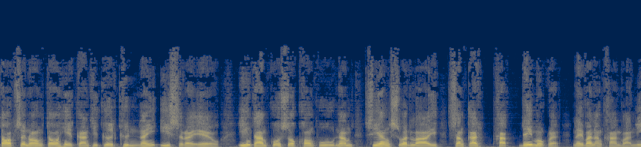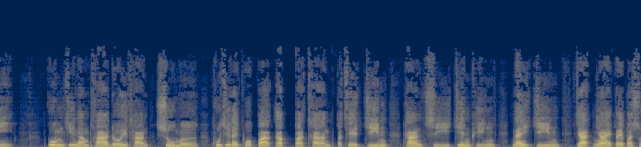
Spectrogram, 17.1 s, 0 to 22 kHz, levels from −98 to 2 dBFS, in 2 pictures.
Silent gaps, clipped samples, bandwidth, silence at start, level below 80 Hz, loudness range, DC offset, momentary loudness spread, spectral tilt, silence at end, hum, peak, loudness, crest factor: none; under 0.1%; 15 kHz; 0 s; -60 dBFS; 2 LU; under 0.1%; 8 LU; -5.5 dB/octave; 0 s; none; -4 dBFS; -23 LUFS; 20 dB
